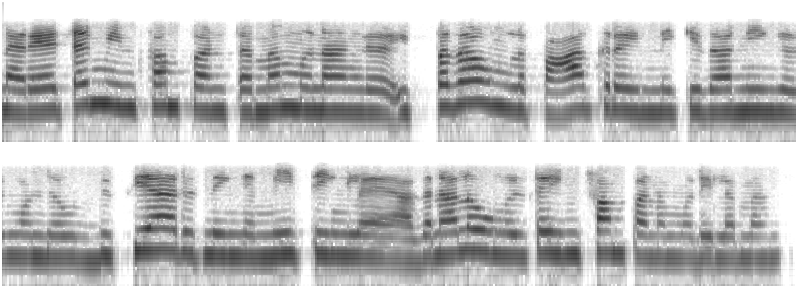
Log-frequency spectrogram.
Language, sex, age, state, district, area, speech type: Tamil, female, 30-45, Tamil Nadu, Madurai, urban, conversation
